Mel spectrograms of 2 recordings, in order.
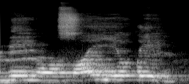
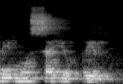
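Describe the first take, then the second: First: The s sound is the heavy emphatic one. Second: The s sound is the light plain one.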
